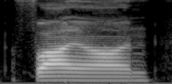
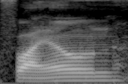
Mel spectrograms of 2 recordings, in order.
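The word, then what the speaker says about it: Phione: on pronouncing, Darkrai, Manaphy, Phion, or Fion, however you pronounce it, Zekrom, Reshiram, Kyurem, or Kyurem, however you pronounce it, Genesect, Keldeo, Meloetta, Xerneas, Yveltal, Zygarde, Diancie, Hoopa, and Volcanion.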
